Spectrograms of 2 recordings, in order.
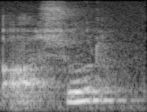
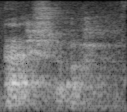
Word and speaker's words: Asher: In Assyrian, you'd pronounce it Ashur, which is what my dad's name is, but the like English way is Asher.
